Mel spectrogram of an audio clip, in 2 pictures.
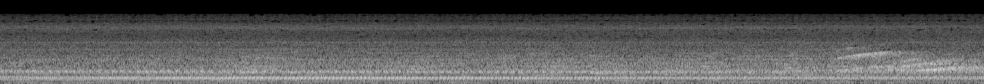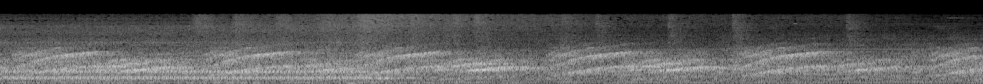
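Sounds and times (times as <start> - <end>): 
heavy machine hum in an industrial workshop factory: 0.0 - 19.6.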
